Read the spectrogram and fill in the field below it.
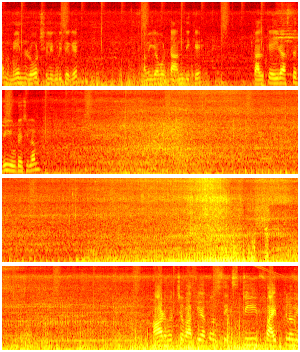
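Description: A scooter engine hums steadily as it rides along.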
